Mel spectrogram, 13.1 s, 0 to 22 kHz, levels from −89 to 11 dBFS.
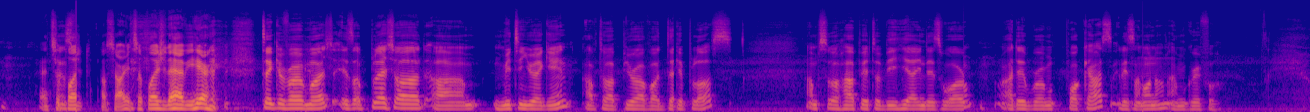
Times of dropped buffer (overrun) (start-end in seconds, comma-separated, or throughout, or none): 0.77, 6.74, 9.64, 11.43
